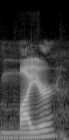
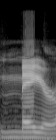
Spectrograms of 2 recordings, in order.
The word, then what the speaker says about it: Meyer: a lot of um so it's technically pronounced meyer but i get a i get mayor all the time and but it doesn't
